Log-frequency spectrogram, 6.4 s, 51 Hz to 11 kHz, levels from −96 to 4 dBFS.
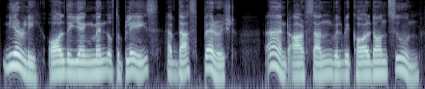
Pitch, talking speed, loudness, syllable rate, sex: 140 Hz, 180 wpm, -19 LUFS, 4.3 syllables/s, male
